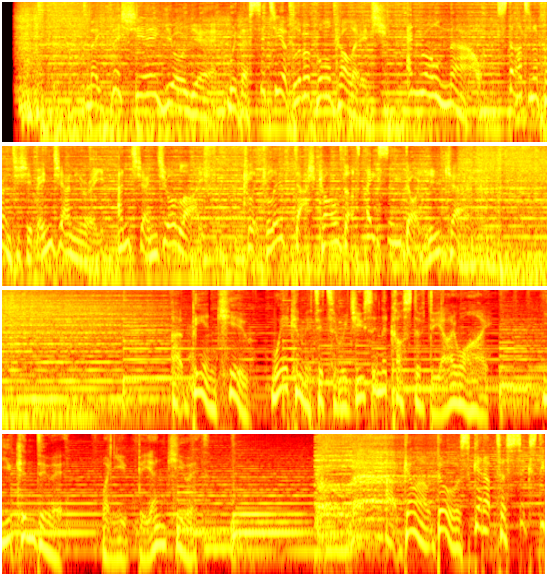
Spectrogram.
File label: Commercial Showreel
